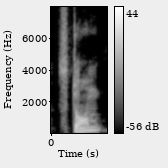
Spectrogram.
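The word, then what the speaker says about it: storm: मतलब देखा मतलब एक स्ट्रांग मतलब तूफान ठीक है स्टॉर्म इसमें आर साइलेंट होगा स्टोर नहीं बोलेंगे आईटी इसे स्ट्रांग सी मिंस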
